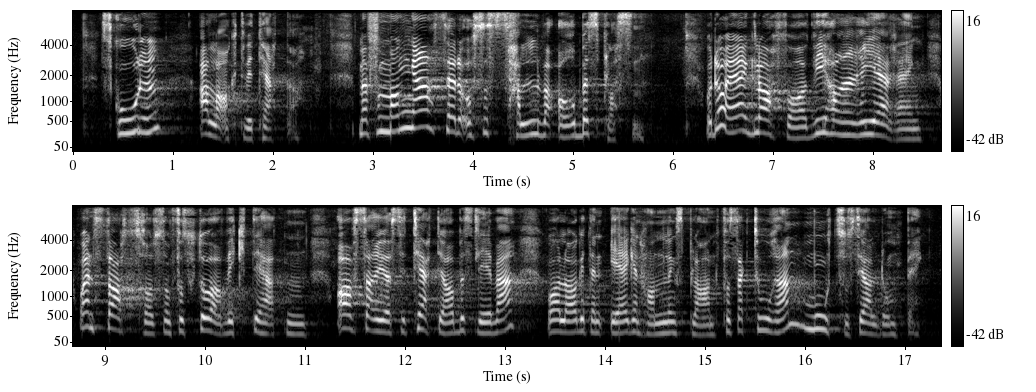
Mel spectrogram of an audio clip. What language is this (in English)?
Norwegian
